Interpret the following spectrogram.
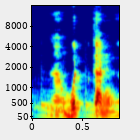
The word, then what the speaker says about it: weekend: weekend không à, đó, các bạn đừng đọc là week, mình chỉ cho một cái mẹo nè, đọc cái gì chữ we các bạn, chúng tôi ha, we, rồi nhấn lên là we, we, rồi ở đây là âm e, chứ không phải là âm n, âm ờ, phải là n, mà là and. Đúng là chữ kết thúc đó đúng không? Đọc là weekend, weekend.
